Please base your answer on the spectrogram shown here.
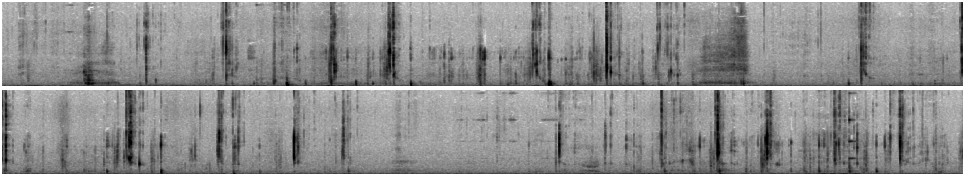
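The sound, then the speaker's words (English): Biting and chewing food: many crisp crunches and soft, wet squishes come in an irregular rhythm throughout, each sharp bite standing out against quiet gaps, with no talk. “I'm just gonna eat this and it tastes good, okay?”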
